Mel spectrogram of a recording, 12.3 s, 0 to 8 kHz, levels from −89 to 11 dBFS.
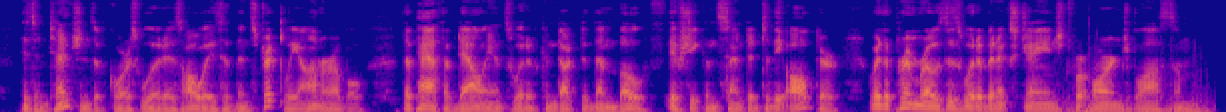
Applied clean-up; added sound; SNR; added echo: none; Wind; 13 dB; reverberation time 0.2 s.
